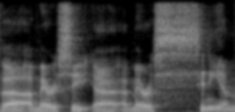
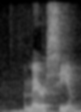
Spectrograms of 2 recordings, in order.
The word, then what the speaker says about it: americium: For instance, every smoke detector has a traces amount of americinium. Am I pronouncing that right? I can never... Americium? Americium, thank you.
